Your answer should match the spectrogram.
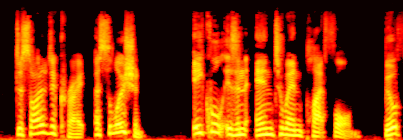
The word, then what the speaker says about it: EQL: My guest today is Andrew Lip, CEO and co-founder of Equal. That's EQL pronounced equal.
